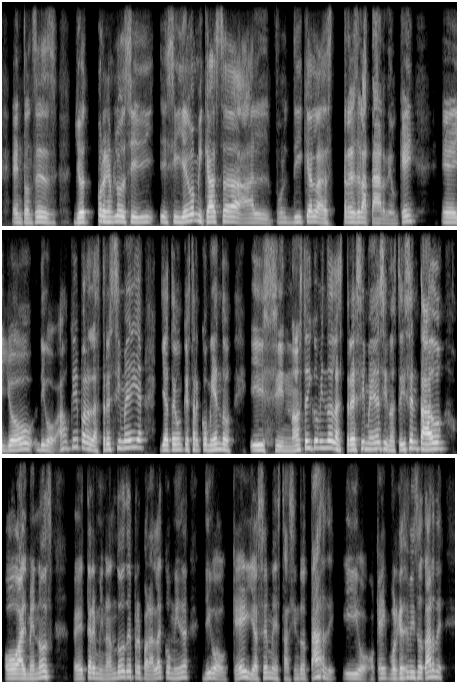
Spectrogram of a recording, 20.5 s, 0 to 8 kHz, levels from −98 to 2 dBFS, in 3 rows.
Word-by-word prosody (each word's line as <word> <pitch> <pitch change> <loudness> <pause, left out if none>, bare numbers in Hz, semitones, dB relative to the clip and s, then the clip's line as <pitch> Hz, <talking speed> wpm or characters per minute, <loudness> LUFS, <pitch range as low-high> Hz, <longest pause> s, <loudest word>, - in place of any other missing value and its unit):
Entonces, 155 0 -2 0.2
yo, 170 +3 +5 0.2
por 205 - +3
ejemplo, 185 +1 +3
si 175 -1 -2 0.2
si 175 +1 -3
llego 185 +6 +4
a - - 0
mi 205 -5 -2
casa 180 -3 +2
al 155 -1 -6
ful 165 -3 -12
di 175 +2 -4
que 185 +3 +1
a - - +3
las 155 -6 0
3 175 -1 +2
de 175 - +2
la 170 -3 +1
tarde, 140 -3 -1
¿okey? 185 +11 -3 0.3
Eh, 165 -2 +1
yo 180 +5 +3
digo: 175 -2 -2
"Ah, 225 - -4
okey, 270 +5 -7
para 235 -5 +1
las 160 -4 0
3 195 +3 -1
y 245 - -1
media 260 +2 +2 0.2
ya 180 +2 +3
tengo 190 0 +1
que 185 - -2
estar 180 -1 -2
comiendo. 185 0 +1 0.2
Y 175 +1 +4
si 160 -1 -1
no 150 +3 0
estoy 245 +7 +3
comiendo 250 0 +2
a - - +6
las 205 -6 +3
3 185 +2 +4
y - - +1
media, 210 +2 +1
si 210 -2 0
no 160 - -1
estoy 180 +4 -1
sentado, 220 -1 +5 0.2
o, 165 +1 +3
al 160 0 +5
menos, 190 +7 -2 0.3
eh, 155 +1 -4
terminando 165 +2 -3
de 205 0 -2
preparar 170 -7 -5
la 185 - -2
comida, 185 +1 -6 0.2
digo: 170 +1 -3
"Okey, 160 +9 -2
ya 150 -2 -2
se 180 +4 -3
me 175 -3 -5
está 140 -1 -9
haciendo 150 +4 -10
tarde". 200 -10 -2
Y 160 0 -6
digo: 160 - -4
"Okey, 170 +1 -7
¿por 160 0 -4
qué 170 +2 +1
se 185 - -4
me 195 - -1
hizo 185 -1 -2
tarde?". 195 -1 0
180 Hz, 225 wpm, -23 LUFS, 160-195 Hz, 0.3 s, a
